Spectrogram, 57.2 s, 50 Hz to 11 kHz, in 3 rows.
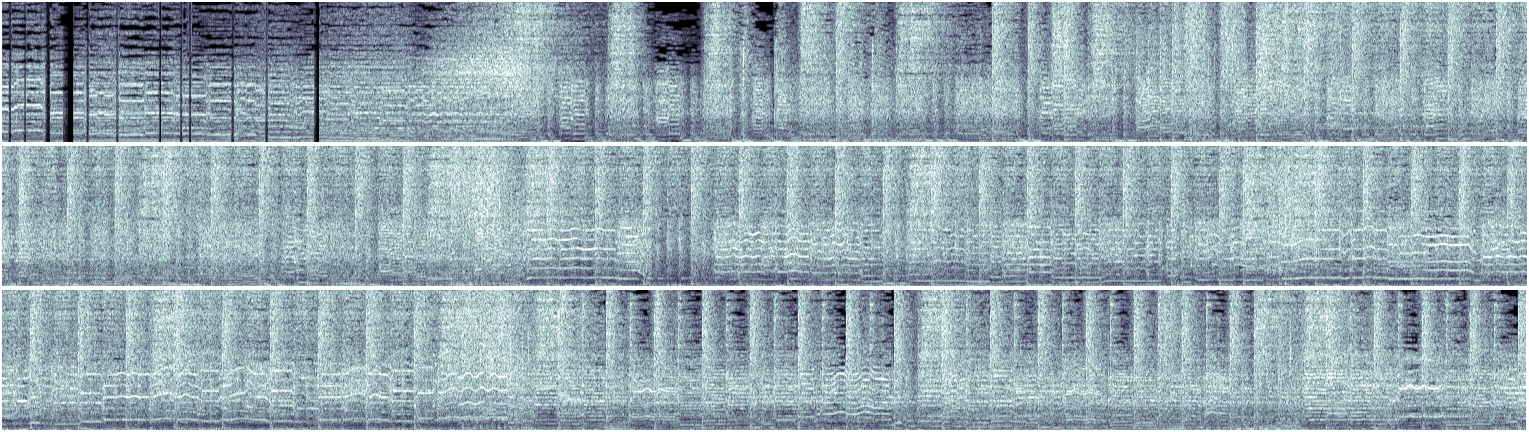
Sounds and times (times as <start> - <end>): Bass guitar: 0.0 - 57.1
Electric guitar: 0.0 - 57.1
Strum: 1.2 - 57.1.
